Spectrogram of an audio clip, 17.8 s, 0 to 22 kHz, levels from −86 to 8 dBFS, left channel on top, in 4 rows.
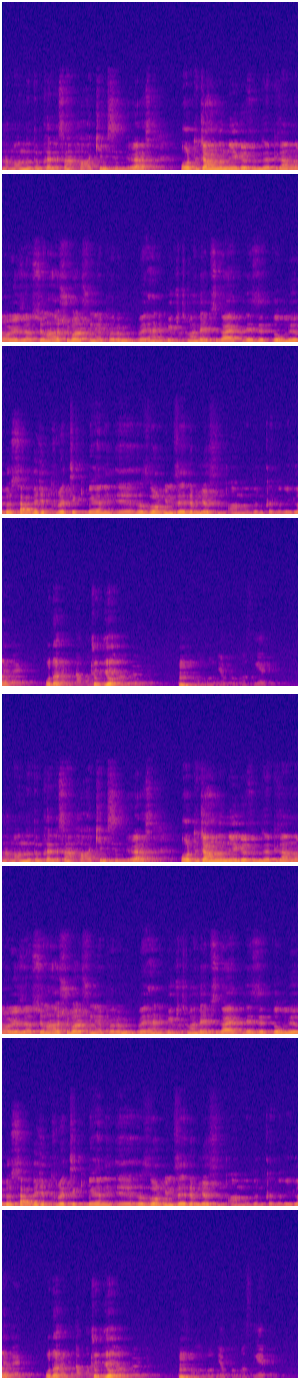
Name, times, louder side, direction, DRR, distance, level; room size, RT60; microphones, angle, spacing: voice 1, 0.0-13.4 14.0-14.2 14.7-15.1 16.0-16.2, equal, ahead, 3 dB, 0.8 m, -25 dB
voice 2, 6.9-7.3 11.5-11.9 13.3-13.6 14.1-15.6 16.0-17.3, right 1 dB, 30° right, 2 dB, 2.2 m, -43 dB
18.5 x 13.0 x 5.0 m, 0.95 s
head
